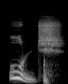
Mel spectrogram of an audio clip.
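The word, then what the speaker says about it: would: পড়বো শুড শুড will উড আবারো দেখো ডব্লিউ ও ইউ এল ডি এখানেও এই যে এল সে সাইলেন্ট থাকবে তাইলে উচ্চারণটা আমরা করবো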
